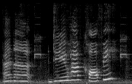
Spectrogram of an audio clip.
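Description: A woman behind the camera in a home living room, gently and patiently playing pretend shop with a toddler. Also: high voice, expressive, slow, a little hiss or hum. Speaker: parent hosting a kids' channel. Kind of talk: playful pretend-play with a toddler.

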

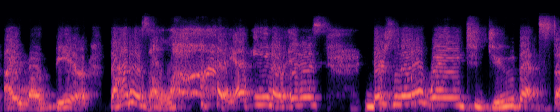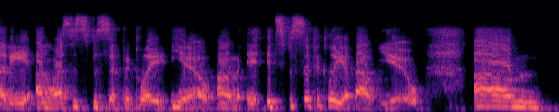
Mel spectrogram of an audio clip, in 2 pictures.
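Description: A woman's voice: lowish voice, low-quality recording. A woman giving an online lecture over a video call, talking casually with many fillers and restarts. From United States.

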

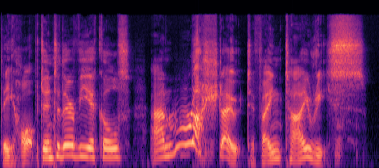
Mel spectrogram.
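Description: A storybook reader narrating for young children in an expressive, theatrical, emphatic way. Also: mid-range voice, moderate pace, breathy edge. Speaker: storybook reader, channel host. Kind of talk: animated children's read-aloud narration.

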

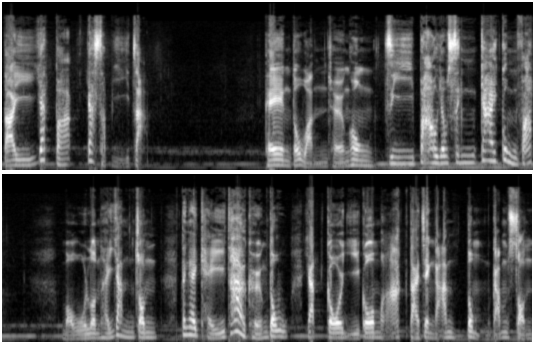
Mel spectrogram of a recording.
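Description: A man's voice: mid-range voice, sing-song, unhurried, pushed and bright. A man with a Cantonese accent narrating a dramatic story as an audiobook storyteller. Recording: music under the voice.

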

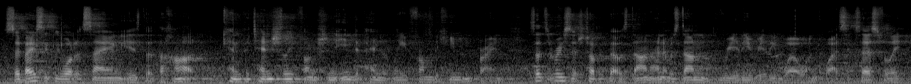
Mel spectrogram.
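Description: A young man giving an upbeat talk to high school students from a lectern, adding joking asides. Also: quick pace, few pauses. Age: young adult. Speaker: university presenter. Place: large auditorium with stage. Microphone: lectern microphone. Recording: echoey hall with audience noise.

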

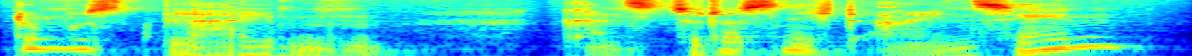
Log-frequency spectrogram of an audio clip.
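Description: A man's voice: medium pitch, huge pitch swings, unhurried, vocal fry, slightly rough, pitched above the performer's own voice, heavily acted. A man voicing a kind but firm little boy in a storybook, speaking simply and insistently. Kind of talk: storybook character voice.

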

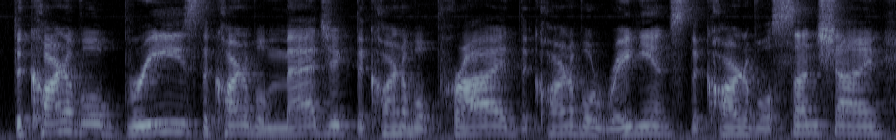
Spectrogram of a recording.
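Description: A man's voice: on the high side, pushed and bright. An American man in his forties hosting a casual cruise news update to camera from a hotel room. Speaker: cruise news video host. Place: small furnished hotel room, indoors. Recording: clearly audible hum, room air-conditioner noise.

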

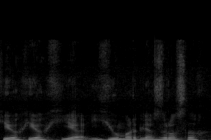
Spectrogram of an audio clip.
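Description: A man's voice: medium pitch, flat delivery, a little slow, over loud music. A man commentating on a film, reading a scripted narration. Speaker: video commentator.

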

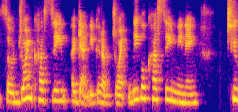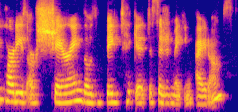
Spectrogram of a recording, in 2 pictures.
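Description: A woman presenting a legal self-help clinic, explaining terms in a measured, plain-spoken way to a lay audience. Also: medium pitch, a bit bright.

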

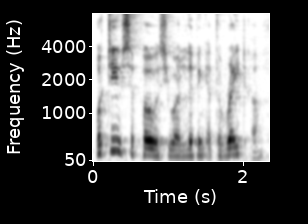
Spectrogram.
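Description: A stern middle-aged lawyer, as a male reader puts him on, pressing every question like a cross-examination. His voice rides well above the reader's own, loud and insistent, with a mellow darker tone underneath. Clipped and emphatic, a storybook figure who always knows better. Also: mid-range voice, fast, voice pushed up, natural voice. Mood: interrogating.

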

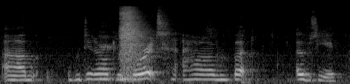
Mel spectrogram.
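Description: A woman chairing an academic panel in a seminar room, introducing speakers politely and briskly. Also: on the high side, fairly even intonation, noisy background. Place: seminar room at a conference table.

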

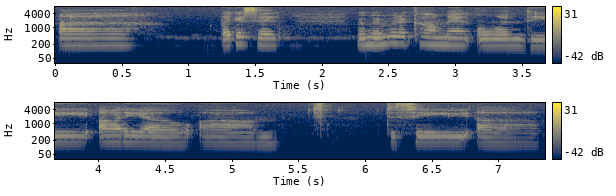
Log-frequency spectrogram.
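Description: A soft-spoken woman in her fifties, casually showing a handbag in her bedroom with halting speech and many fillers. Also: sits low, steady tone. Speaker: handbag vlogger. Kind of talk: casual product demo. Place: bedroom, seated on a bed. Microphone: external camera mic.

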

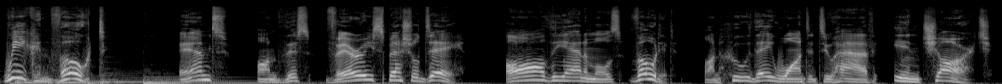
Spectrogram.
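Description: A man reading a children's story aloud as a trained voice actor, theatrical and deliberate in his emphasis. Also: fairly high pitch, big pitch swings, dry recording. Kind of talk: expressive children's storybook narration. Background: soft music.

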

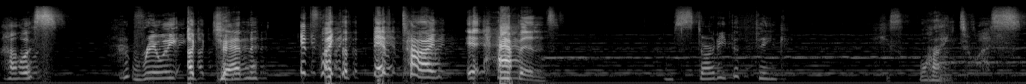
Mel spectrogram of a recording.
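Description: Woman voicing a high, bratty little cartoon demon. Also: big pitch swings, pushed and bright, soft background music, exaggerated voice. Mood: hurt, pleading. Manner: exasperated, dramatic, drawn-out delivery. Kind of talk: comic dub acting.

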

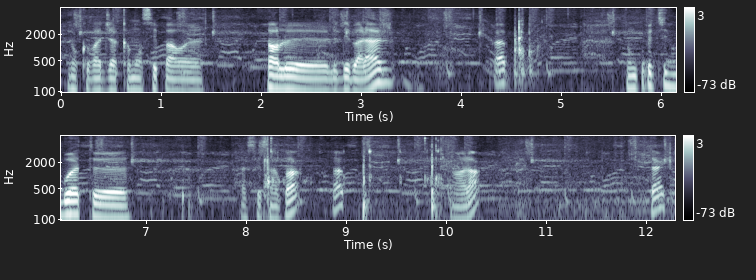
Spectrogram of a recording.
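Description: Man, lowish voice, informal reviewer, hesitant, slangy. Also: slow pace, long pauses, music in the background. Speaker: product reviewer. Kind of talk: casual hands-on product review.

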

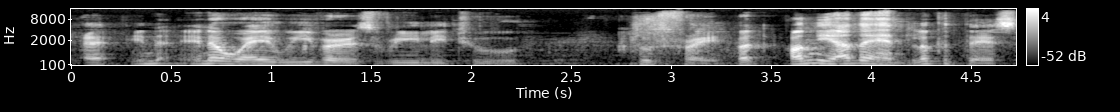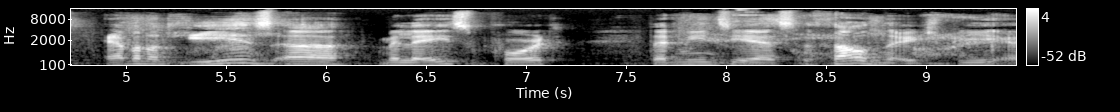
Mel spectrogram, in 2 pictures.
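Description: Bright-voiced man casting a game. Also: mid-range voice, slight background noise. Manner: critical, dry asides, frequent ums. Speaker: game caster. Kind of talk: casual solo game commentary.

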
